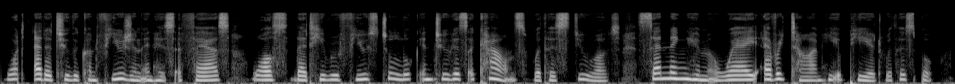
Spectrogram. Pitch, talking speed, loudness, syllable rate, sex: 210 Hz, 190 wpm, -20 LUFS, 5.2 syllables/s, female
